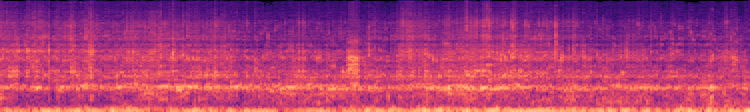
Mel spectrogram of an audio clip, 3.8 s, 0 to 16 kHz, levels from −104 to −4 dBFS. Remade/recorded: recorded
